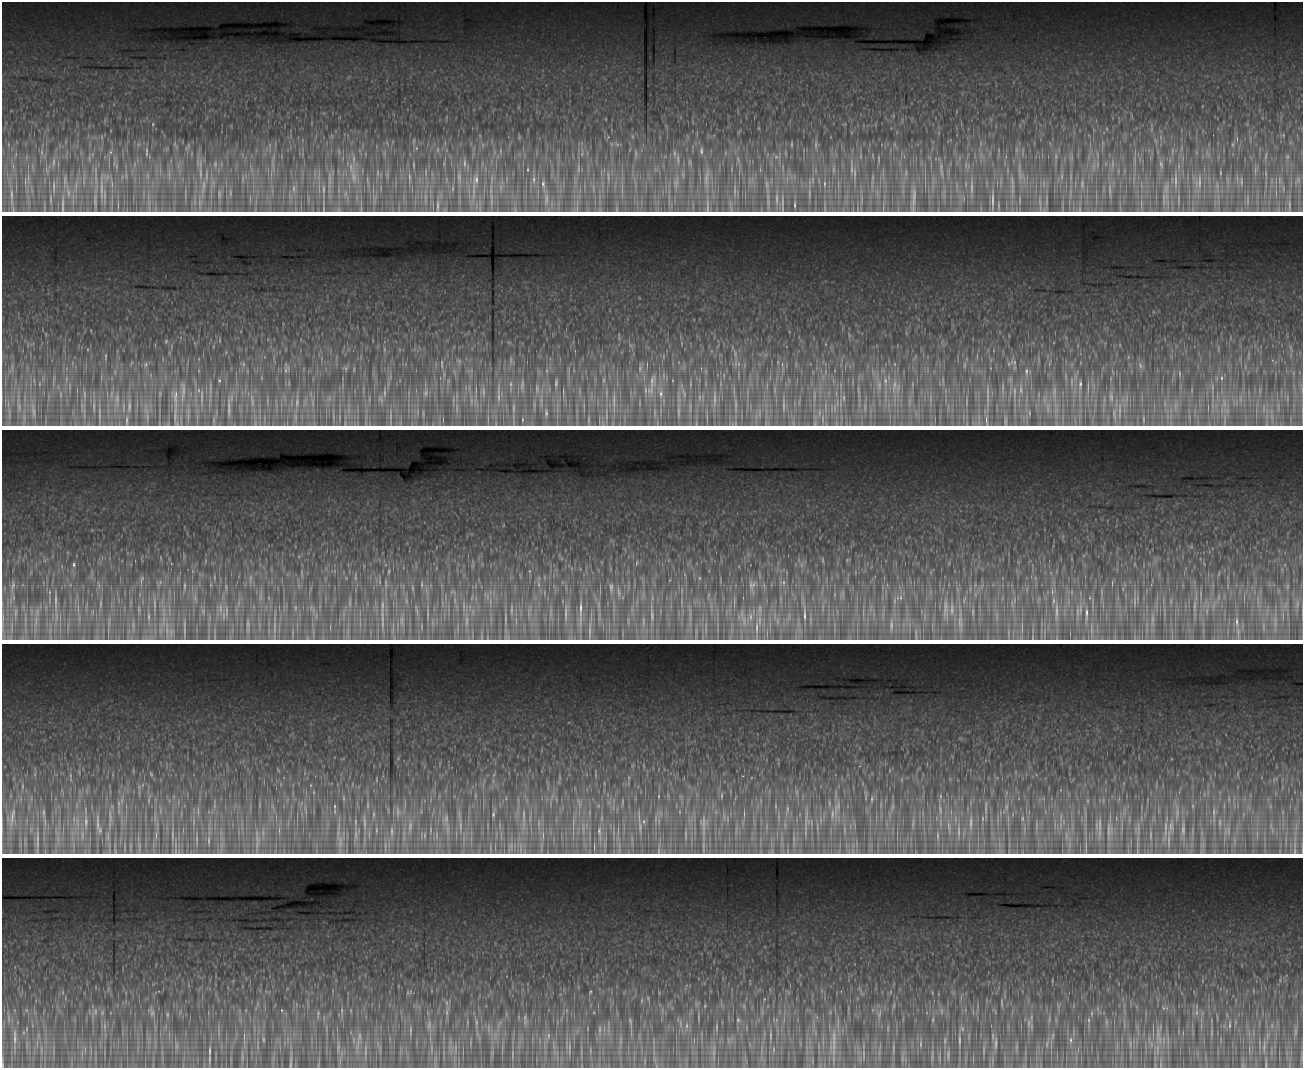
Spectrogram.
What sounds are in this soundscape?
Hermit Thrush, Black-throated Green Warbler, Yellow-rumped Warbler, Red-breasted Nuthatch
